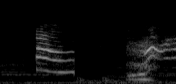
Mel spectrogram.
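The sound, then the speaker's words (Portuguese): A cat meows twice, a short flat cry followed after a brief pause by a longer, rising and falling meow, both fairly loud with no talking. “E dessa vez não estou sozinho, estou com meu gato.”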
